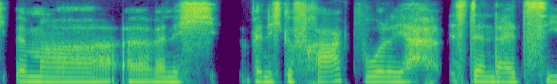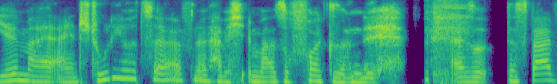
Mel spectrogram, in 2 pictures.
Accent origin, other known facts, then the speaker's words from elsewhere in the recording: Melle, Lower Saxony, Germany; ich komme aus Melle bei Osnabrück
